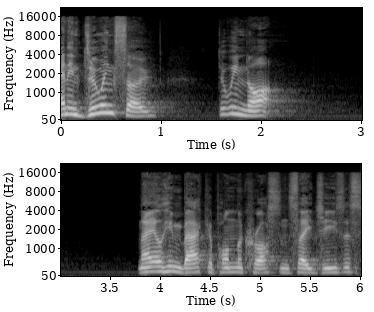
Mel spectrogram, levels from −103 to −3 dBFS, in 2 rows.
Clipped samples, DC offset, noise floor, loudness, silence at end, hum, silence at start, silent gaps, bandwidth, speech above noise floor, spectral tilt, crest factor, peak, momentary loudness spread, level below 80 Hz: under 0.1%; under 0.1%; -79 dBFS; -31 LUFS; 0 s; none; 0 s; none; 16 kHz; 49 dB; -5 dB/octave; 20 dB; -12 dBFS; 8 LU; -80 dBFS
